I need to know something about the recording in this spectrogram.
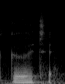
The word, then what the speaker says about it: Goethe: His name was Goethe. That's how you tell his name in the German language. In the English language, yes, Goethe. You would say Goethe. You would, but the right pronunciation is Goethe.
